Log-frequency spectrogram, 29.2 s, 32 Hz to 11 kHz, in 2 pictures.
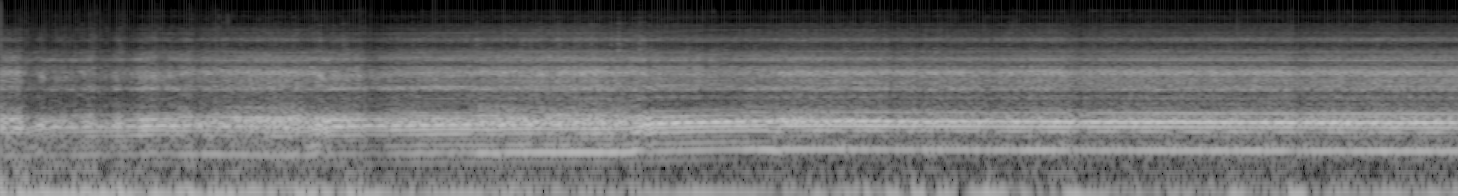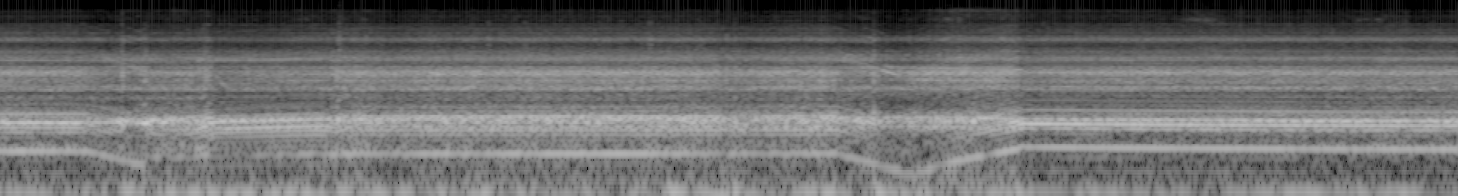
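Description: Honda CB500F parallel-twin engine running at steady cruising revs, heard from on the bike. The revs dip briefly and climb back twice: once about halfway through and more deeply about three quarters of the way in.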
